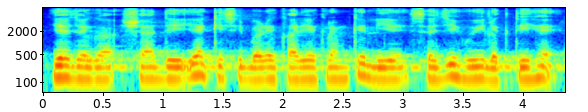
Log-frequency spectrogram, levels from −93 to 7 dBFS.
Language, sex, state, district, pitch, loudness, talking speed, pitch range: Hindi, male, Gujarat, Valsad, 120 Hz, -19 LUFS, 180 wpm, 120-130 Hz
